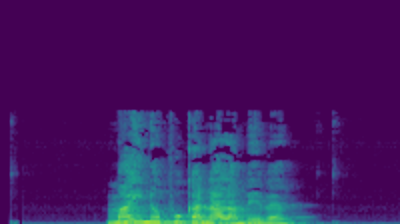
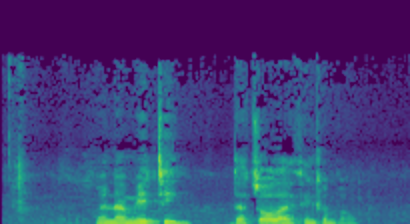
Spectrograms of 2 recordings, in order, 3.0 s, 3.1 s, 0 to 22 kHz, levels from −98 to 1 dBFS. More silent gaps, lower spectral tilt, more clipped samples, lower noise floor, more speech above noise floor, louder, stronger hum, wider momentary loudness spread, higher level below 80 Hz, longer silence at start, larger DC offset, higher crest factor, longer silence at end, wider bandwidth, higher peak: neither; first, -6.5 dB/octave vs -4.5 dB/octave; neither; first, -66 dBFS vs -49 dBFS; first, 46 dB vs 32 dB; second, -21 LUFS vs -18 LUFS; neither; second, 10 LU vs 18 LU; second, -64 dBFS vs -56 dBFS; first, 0.8 s vs 0.15 s; neither; about the same, 16 dB vs 18 dB; first, 0.7 s vs 0.4 s; second, 11 kHz vs 17 kHz; second, -8 dBFS vs -2 dBFS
